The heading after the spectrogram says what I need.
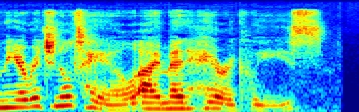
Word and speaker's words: Heracles: Well, in the original tale, I met Heracles. Heracles. Hudes. Heracles. Why are you saying it's so weird? I thought it was Hercules. Well, actually, in most translations of the story, it's pronounced Heracles.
